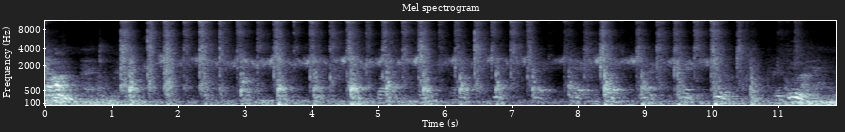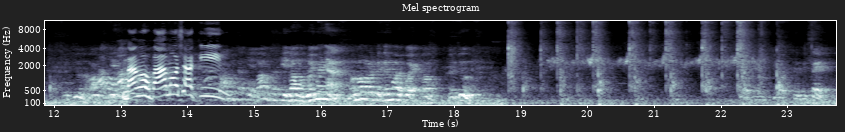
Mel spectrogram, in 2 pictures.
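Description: A jump rope whips and slaps the floor in a quick, steady rhythm.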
